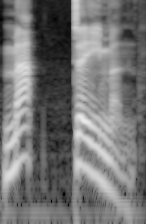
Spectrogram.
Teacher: Та же исторния /t/ в английском не озвончается регрессивно, справа налево. В английском перед стопом /t/ становиться гортанной смычкой.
